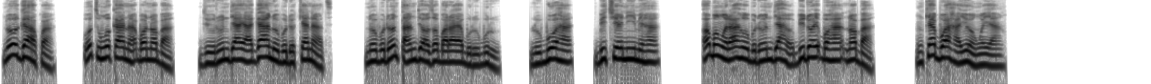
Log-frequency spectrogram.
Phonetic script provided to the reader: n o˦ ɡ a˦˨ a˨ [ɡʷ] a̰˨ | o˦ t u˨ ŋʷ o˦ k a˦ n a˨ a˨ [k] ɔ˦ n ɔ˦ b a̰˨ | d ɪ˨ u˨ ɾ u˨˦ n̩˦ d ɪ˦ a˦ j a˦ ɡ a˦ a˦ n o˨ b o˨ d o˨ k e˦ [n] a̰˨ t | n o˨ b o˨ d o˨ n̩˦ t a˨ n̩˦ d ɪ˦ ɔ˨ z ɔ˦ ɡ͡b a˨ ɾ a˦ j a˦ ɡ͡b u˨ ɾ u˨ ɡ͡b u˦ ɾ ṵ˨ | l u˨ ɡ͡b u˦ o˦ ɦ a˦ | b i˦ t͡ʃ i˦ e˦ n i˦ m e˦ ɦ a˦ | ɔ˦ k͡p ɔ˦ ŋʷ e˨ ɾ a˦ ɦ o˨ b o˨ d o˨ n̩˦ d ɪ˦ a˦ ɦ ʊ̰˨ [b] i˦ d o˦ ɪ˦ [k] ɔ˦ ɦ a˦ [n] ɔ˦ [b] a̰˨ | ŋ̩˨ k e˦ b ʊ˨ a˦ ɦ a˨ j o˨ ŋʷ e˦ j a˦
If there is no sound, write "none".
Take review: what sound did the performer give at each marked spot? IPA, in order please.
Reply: kʷ, k͡p, n, b, k͡p, n, b

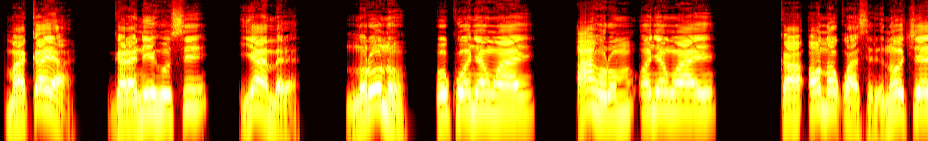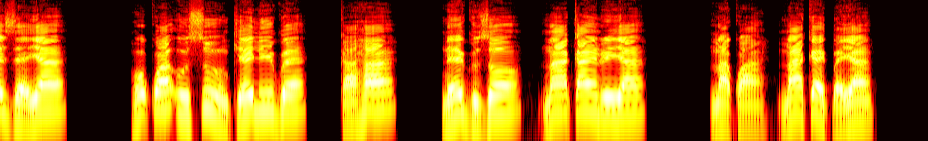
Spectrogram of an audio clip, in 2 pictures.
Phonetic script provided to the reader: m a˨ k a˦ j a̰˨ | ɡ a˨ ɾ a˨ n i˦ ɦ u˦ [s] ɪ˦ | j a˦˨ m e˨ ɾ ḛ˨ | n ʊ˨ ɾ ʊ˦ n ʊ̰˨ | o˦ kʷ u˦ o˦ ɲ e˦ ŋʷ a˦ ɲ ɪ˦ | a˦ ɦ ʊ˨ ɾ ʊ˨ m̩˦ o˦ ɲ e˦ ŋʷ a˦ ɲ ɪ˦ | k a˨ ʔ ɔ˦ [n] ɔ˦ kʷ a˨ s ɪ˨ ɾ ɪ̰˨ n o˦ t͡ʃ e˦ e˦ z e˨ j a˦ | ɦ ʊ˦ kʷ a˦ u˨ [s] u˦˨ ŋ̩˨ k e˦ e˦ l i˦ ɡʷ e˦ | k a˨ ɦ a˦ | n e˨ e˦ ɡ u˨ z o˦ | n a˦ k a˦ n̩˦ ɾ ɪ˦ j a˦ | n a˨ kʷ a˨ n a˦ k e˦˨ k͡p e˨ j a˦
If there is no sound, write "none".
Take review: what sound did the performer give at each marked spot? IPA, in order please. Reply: s, n, s

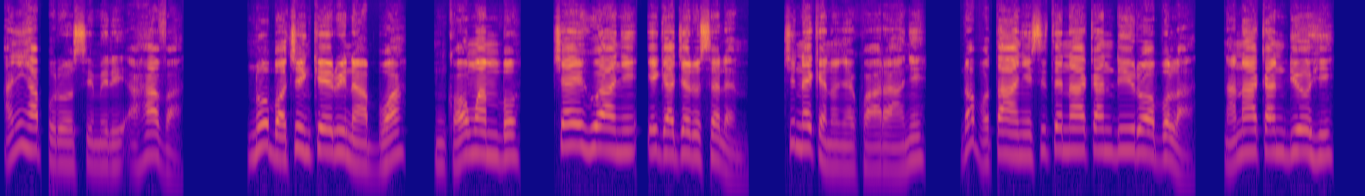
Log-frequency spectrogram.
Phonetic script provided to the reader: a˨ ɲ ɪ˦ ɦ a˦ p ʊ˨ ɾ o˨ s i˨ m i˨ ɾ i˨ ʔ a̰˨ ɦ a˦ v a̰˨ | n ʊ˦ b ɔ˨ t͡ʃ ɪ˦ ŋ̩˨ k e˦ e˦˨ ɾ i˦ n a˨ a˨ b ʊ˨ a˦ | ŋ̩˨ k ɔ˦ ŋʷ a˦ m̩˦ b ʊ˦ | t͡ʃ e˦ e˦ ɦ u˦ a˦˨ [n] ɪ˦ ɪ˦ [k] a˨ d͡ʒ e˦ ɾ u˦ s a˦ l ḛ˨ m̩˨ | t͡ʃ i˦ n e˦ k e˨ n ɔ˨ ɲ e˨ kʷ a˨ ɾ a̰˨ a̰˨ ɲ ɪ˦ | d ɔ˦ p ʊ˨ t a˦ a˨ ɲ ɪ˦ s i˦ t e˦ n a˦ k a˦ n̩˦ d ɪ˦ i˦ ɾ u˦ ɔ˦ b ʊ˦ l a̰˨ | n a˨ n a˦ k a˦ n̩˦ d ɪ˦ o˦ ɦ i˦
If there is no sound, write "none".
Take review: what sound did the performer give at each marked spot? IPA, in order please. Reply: ɲ, ɡ

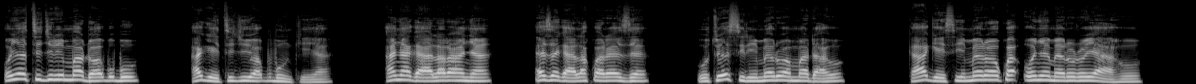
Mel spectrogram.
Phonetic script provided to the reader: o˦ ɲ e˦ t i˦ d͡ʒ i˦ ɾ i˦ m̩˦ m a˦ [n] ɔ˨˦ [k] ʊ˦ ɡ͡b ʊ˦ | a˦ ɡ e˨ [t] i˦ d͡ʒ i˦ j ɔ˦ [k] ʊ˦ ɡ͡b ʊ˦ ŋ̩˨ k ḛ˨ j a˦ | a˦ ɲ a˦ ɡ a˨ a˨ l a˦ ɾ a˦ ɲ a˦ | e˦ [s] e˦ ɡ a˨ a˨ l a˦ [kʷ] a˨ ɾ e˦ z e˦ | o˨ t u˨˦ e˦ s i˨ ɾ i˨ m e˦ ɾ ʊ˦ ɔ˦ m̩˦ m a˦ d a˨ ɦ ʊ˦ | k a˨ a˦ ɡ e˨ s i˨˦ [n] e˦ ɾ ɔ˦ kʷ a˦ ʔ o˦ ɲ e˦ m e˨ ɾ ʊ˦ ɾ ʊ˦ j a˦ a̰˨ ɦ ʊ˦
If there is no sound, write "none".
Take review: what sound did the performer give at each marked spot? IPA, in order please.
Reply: d, k͡p, t, k͡p, z, kʷ, m

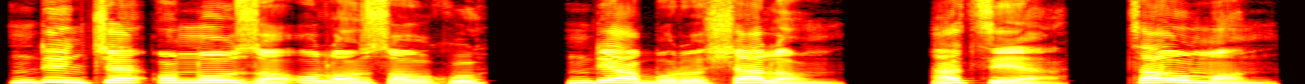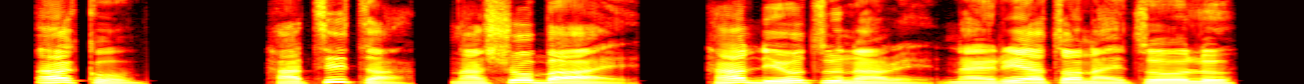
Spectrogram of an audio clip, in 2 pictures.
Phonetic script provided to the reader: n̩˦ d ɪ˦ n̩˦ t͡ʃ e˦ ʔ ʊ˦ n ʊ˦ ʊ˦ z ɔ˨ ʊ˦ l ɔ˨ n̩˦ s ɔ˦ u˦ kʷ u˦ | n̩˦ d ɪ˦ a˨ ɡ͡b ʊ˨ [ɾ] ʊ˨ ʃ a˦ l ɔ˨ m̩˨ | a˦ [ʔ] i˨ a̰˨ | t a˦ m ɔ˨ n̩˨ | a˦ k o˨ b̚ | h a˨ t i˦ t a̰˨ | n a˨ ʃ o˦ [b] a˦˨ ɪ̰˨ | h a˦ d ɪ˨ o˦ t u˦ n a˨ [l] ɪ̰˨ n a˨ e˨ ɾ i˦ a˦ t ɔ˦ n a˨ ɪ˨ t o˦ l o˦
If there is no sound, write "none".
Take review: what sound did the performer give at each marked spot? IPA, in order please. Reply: ɾ, t, b, ɾ

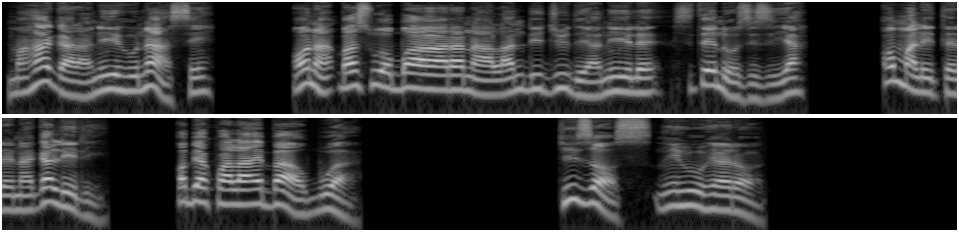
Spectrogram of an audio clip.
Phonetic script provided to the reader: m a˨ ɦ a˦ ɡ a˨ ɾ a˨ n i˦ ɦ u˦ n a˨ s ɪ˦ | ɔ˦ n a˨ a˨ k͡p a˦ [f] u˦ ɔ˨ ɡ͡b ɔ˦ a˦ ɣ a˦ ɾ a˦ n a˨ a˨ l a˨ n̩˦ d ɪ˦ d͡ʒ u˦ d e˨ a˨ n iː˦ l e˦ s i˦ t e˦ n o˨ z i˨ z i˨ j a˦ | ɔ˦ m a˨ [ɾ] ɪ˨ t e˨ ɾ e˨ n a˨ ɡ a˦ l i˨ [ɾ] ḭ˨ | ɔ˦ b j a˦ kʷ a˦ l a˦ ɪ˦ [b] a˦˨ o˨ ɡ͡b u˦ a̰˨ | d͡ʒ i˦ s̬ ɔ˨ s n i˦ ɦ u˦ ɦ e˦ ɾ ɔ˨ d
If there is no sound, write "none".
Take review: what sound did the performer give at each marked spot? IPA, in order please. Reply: s, l, l, b

